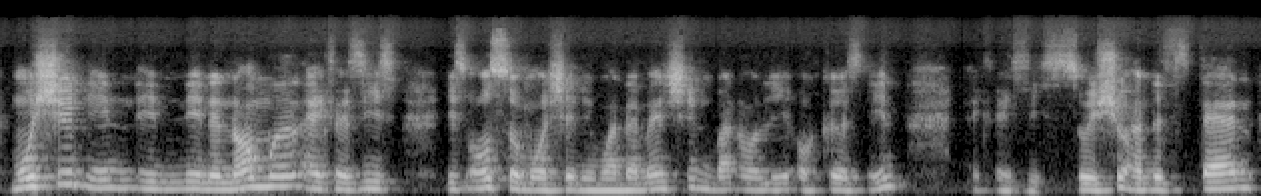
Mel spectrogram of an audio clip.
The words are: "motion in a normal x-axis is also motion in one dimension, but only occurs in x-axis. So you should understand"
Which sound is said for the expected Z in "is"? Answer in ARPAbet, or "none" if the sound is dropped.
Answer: S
